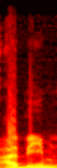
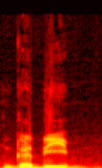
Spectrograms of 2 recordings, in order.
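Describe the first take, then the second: First: The word starts with a glottal stop. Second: The word starts with a g sound. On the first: "কফকে হয়তোবা ... হামজা বলে" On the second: "অথবা গয়েন বলে"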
